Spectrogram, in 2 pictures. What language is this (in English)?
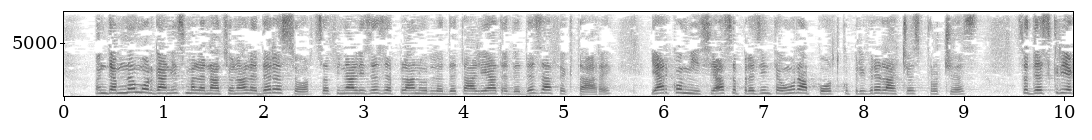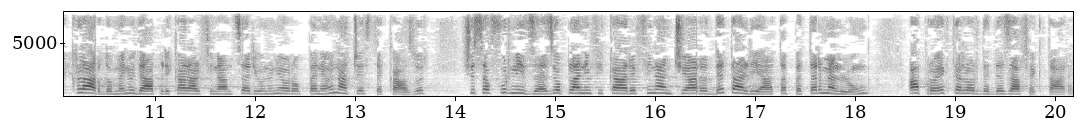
Romanian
